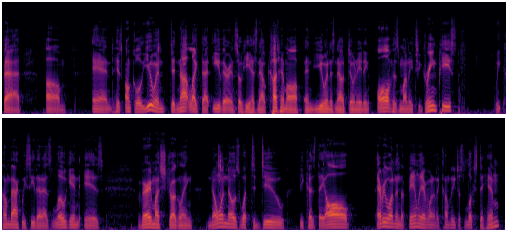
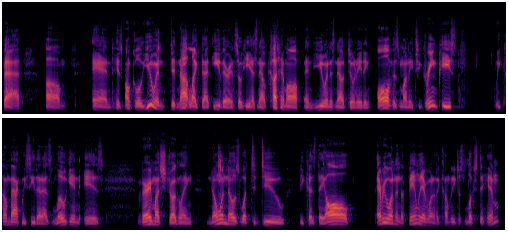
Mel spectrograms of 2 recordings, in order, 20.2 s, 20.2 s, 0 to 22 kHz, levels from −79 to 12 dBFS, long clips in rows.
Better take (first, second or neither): first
